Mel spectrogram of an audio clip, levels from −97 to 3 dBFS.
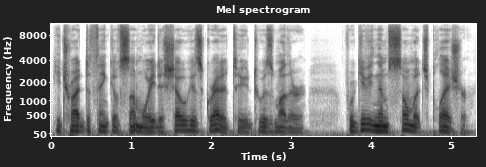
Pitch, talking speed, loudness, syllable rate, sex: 90 Hz, 225 wpm, -18 LUFS, 5.7 syllables/s, male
